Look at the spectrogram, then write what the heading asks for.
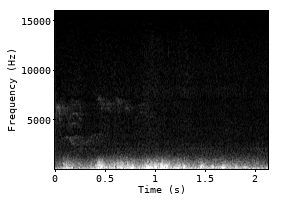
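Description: thunder rumbling

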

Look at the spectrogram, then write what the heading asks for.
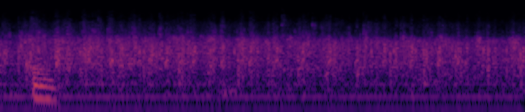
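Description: audience applause

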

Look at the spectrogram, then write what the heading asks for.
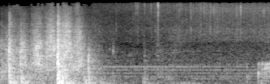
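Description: food sizzling

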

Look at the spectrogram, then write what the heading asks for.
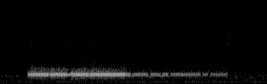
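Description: telephone ringback tone

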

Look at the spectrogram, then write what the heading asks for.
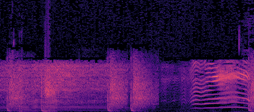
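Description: baby crying

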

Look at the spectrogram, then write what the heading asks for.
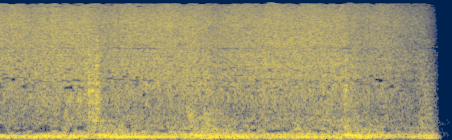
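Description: hissing

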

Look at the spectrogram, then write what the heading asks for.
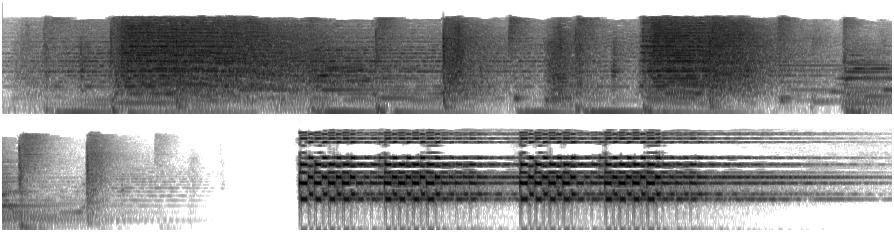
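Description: phone ringtone ringing

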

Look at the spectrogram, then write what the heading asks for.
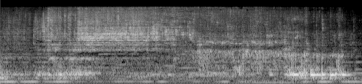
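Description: toilet flushing

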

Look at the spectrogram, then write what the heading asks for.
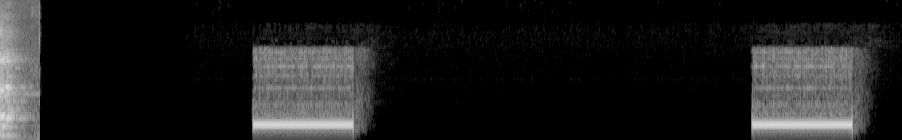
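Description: telephone dialing and ringing

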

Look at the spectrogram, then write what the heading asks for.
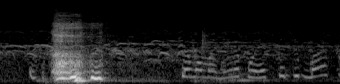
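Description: parakeets squawking

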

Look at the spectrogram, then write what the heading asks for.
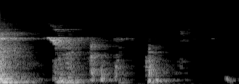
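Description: door opening and closing

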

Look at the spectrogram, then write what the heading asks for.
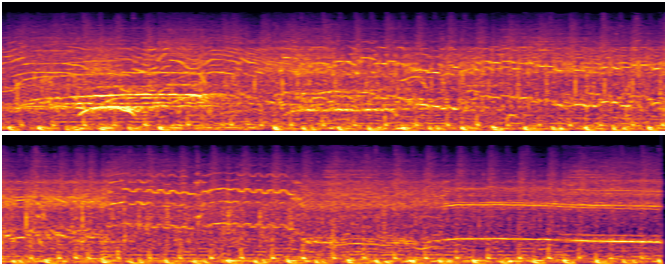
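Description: crowd cheering and applause

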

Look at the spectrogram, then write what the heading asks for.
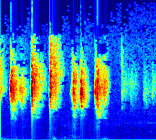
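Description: dice being rolled

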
